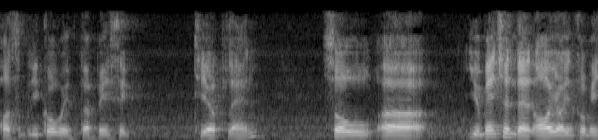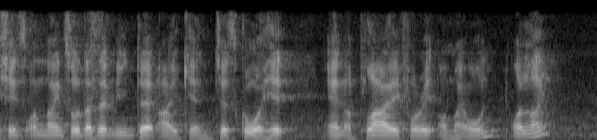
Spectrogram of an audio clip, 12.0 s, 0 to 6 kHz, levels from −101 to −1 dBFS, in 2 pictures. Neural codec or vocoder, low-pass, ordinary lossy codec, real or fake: codec, 16 kHz, 16 kbps, FunCodec, trained on LibriTTS, 50 frames a second; 5.4 kHz; MP3, 48 kbps; fake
